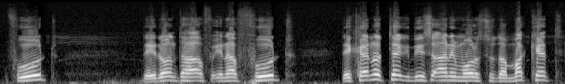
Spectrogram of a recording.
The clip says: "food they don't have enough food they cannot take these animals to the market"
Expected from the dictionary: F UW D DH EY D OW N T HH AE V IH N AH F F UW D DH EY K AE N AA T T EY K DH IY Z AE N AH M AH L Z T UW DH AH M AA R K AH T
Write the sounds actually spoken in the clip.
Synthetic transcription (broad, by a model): F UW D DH EY D OW N T HH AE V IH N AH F F UW D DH EY K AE N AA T T EY K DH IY S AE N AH M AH L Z T UW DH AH M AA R K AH T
